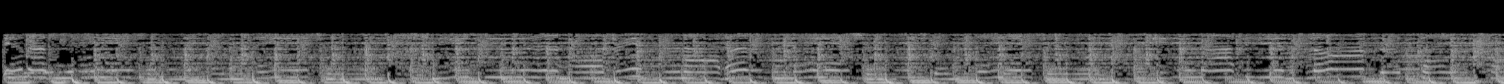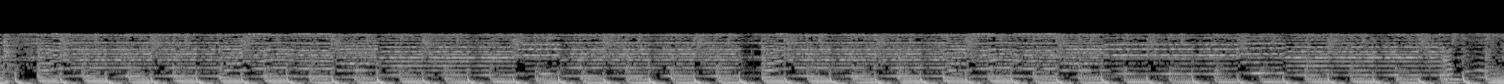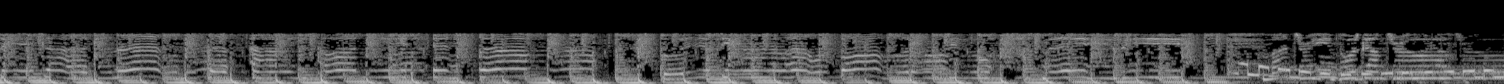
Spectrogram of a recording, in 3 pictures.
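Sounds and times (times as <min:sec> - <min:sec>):
old techno music: 0:00.0 - 0:45.1.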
